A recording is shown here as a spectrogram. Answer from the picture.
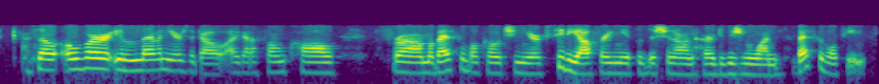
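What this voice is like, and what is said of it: Noticeable foreign accent. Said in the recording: “some of the listeners might be picking up on the accent. Today's one of those days when it's pretty apparent.”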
